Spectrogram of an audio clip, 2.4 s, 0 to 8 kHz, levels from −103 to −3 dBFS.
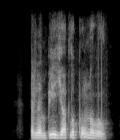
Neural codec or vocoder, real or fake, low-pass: vocoder, 44.1 kHz, 128 mel bands, Pupu-Vocoder; fake; 7.2 kHz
